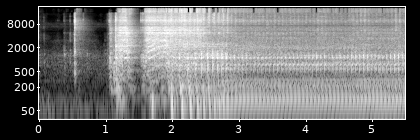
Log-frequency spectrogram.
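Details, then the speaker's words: Diesel snowblower on electric start with a fully charged 800 CCA battery through a 100 A plug on 6-gauge copper wire, warm morning of about 8–9°C: a short crank, fires within a second and settles into an even diesel idle; normal quick start. "anyway this is a bit of a warm morning it's only I think it's 8 or 9° C so that's why I started so quick and also fully charged battery"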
